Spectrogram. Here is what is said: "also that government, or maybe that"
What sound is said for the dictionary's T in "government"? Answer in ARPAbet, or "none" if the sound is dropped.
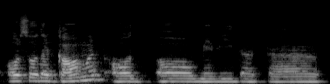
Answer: T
